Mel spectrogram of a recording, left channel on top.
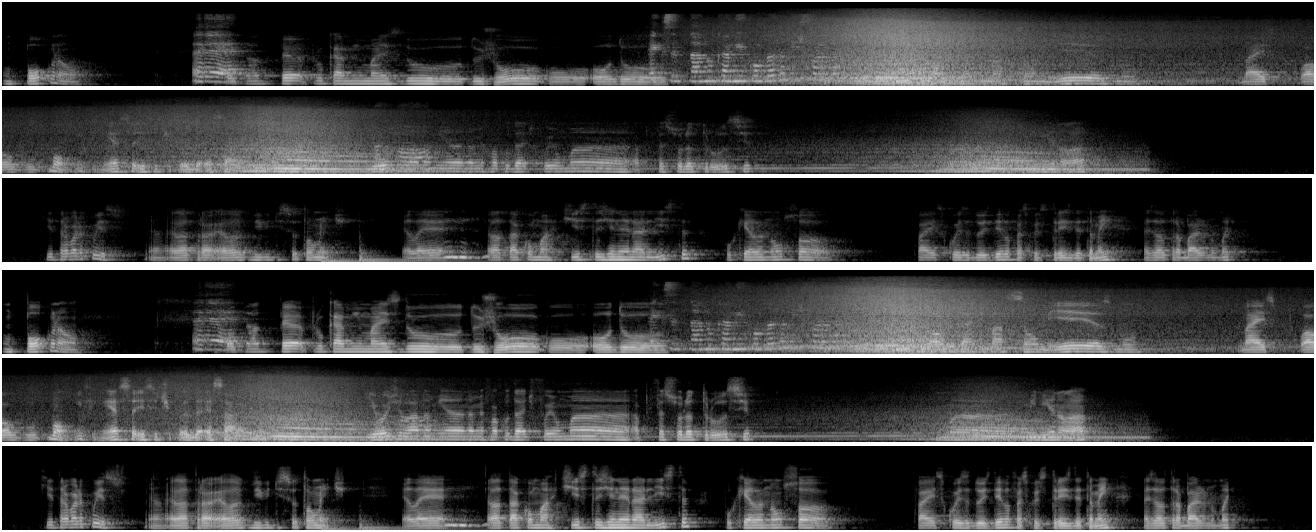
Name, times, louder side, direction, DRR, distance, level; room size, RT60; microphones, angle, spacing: voice 1, 0.0-0.8 2.2-6.7 7.0-7.3 9.2-11.4 12.4-15.8 16.7-20.6 22.5-24.0 26.7-27.4 27.7-29.7 30.2-30.7 31.1-33.1 33.5-34.5 35.4-37.4 37.7-38.5, right 5 dB, 50° right, 10 dB, 0.5 m, -23 dB
voice 2, 1.9-2.4 6.5-9.0 16.8-17.5 30.6-31.1, left 2 dB, 25° left, 6 dB, 1.0 m, -27 dB
sound 1, 6.7-24.6, left 1 dB, 5° left, 0.6 m, -24 dB
sound 2, 29.4-31.6, left 2 dB, 85° left, 0.8 m, -38 dB
9.6 x 8.8 x 8.4 m, 0.86 s
head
